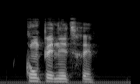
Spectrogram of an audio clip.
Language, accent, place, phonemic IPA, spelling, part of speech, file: French, France, Lyon, /kɔ̃.pe.ne.tʁe/, compénétrer, verb, LL-Q150 (fra)-compénétrer.wav
- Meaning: to penetrate deeply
